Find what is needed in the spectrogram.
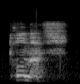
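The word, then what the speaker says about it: томос: emphasizes the vowel O, is pronounced Tomas in Ukrainian and Russian, which is identical to the name Thomas, the man's name, except it's spelled differently.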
